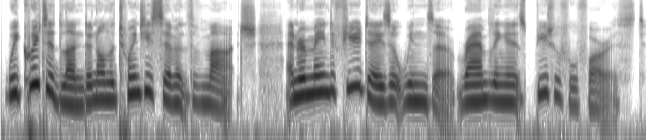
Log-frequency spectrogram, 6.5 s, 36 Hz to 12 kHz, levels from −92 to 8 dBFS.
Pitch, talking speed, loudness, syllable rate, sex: 205 Hz, 195 wpm, -19 LUFS, 5.3 syllables/s, female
